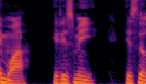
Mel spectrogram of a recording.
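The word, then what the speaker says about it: moi: who is there is mua me and say mwa it is me is the legitimate phrase never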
